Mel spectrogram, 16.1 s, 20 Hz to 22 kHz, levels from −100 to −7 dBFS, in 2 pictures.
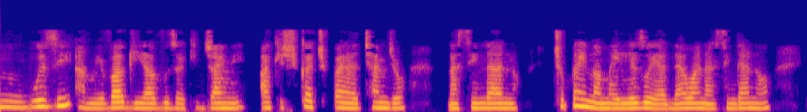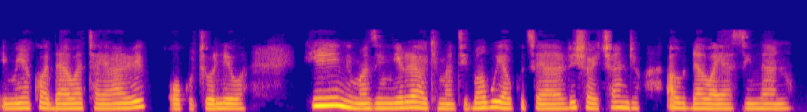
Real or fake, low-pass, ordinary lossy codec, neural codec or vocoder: fake; 7.2 kHz; MP3, 32 kbps; codec, 16 kHz, 1.1 kbps, Voila-Tokenizer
